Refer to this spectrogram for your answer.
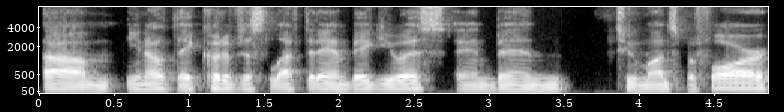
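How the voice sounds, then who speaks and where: A man speaks in a normal speaking voice, pitched fairly low. His pace is fairly slow and his intonation fairly even, over a quiet background. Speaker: podcast co-host. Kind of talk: casual chat.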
